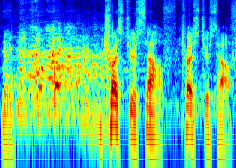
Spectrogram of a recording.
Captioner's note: laughter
